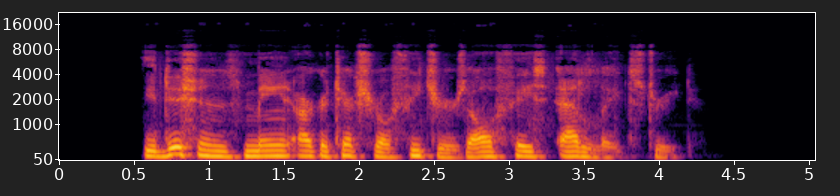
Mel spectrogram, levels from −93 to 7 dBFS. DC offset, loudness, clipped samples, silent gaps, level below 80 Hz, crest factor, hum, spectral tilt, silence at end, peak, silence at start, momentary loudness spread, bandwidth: under 0.1%; -15 LUFS; under 0.1%; none; -56 dBFS; 14 dB; none; -6.5 dB/octave; 0.95 s; -2 dBFS; 0.55 s; 15 LU; 9 kHz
